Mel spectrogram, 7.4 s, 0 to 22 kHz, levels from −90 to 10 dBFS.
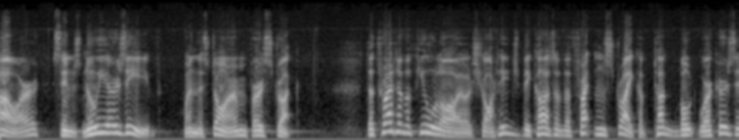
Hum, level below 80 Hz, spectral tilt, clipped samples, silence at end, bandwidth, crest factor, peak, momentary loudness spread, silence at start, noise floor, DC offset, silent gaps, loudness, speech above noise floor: none; -60 dBFS; -5 dB/octave; under 0.1%; 0 s; 16.5 kHz; 18 dB; 0 dBFS; 7 LU; 0 s; -50 dBFS; 0.3%; none; -20 LUFS; 31 dB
